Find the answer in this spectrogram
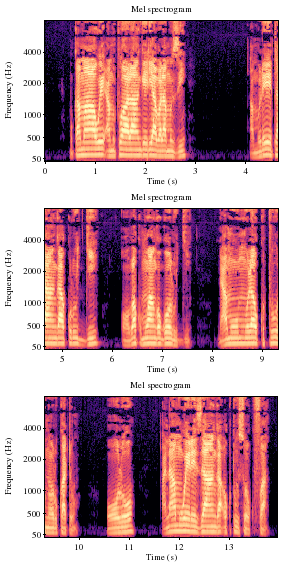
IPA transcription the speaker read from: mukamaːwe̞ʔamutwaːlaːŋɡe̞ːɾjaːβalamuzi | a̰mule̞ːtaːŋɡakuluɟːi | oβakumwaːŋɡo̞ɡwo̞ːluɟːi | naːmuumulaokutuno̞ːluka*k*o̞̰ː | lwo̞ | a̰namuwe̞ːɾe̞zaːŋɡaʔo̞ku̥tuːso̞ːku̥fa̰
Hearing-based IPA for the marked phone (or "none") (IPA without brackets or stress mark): t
